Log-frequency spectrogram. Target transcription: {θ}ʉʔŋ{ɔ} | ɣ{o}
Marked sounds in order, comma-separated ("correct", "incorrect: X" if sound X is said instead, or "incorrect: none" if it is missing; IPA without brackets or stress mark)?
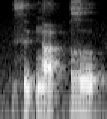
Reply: correct, incorrect: ɑ, correct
